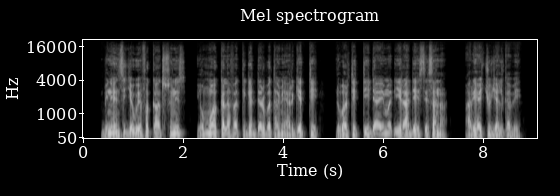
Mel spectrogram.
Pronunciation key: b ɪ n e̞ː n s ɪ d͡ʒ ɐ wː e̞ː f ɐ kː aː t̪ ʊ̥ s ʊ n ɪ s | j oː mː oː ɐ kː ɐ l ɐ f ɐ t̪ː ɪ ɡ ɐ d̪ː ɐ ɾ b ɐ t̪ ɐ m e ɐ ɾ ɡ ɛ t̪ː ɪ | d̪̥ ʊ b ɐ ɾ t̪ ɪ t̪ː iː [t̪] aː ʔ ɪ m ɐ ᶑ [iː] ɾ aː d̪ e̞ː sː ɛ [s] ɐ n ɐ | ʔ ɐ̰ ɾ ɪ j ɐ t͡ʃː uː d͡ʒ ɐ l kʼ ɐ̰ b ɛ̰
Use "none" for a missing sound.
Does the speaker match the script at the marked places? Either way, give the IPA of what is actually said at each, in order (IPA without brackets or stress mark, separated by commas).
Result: d̪, iː, s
